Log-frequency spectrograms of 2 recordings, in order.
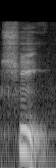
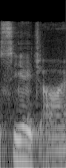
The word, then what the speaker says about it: qi: the concept of of chi uh also uh sometimes pronounced also written Qi so Chi or Qi and uh chi refers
